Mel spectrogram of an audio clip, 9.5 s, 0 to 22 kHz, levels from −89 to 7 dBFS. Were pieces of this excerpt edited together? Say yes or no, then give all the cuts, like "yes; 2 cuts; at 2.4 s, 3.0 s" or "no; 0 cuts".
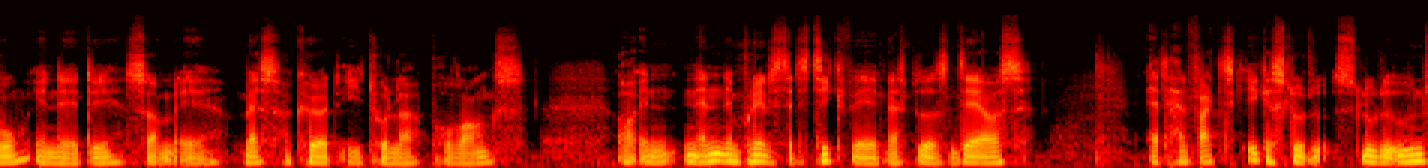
no; 0 cuts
